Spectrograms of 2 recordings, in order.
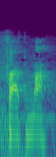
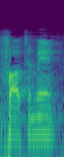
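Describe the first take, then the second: First: The name ends in an 'a' vowel. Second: The name ends in an 'e' vowel. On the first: This is how Afghans say it. "جو افغانی بولتے ہیں وہ ہے سے پہلے فتح لگاتے ہیں" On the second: This is how Iranians say it. "ایرانی ... وہ ہے سے پہلے زیر لگاتے ہیں"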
